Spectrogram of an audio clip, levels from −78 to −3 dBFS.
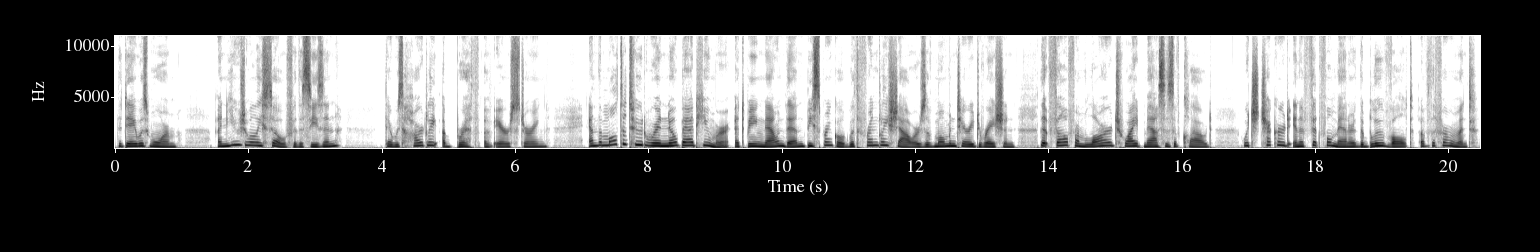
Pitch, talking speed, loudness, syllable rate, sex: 220 Hz, 160 wpm, -17 LUFS, 5.0 syllables/s, female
